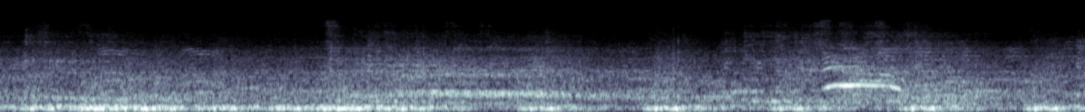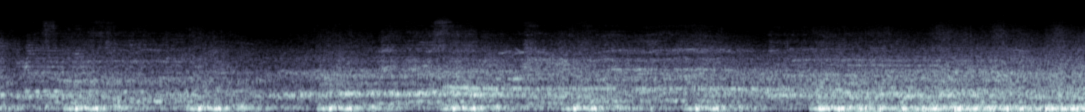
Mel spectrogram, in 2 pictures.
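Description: A large stadium crowd chants and drums steadily throughout.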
